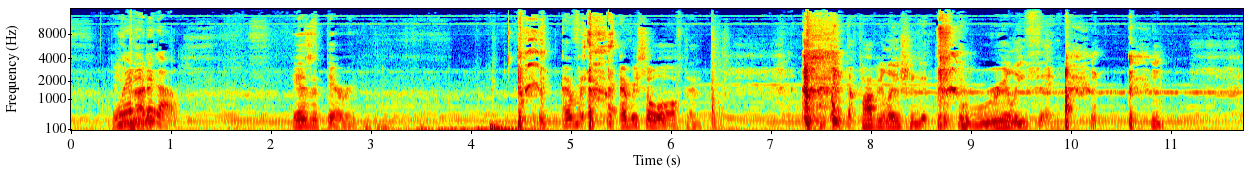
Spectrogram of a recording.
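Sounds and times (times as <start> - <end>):
speech: 0.4 - 1.3, 2.2 - 3.0, 4.9 - 6.5, 7.6 - 11.0
person coughing while smoking: 4.4 - 5.6, 7.3 - 7.9, 8.6 - 9.1, 9.7 - 11.0.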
